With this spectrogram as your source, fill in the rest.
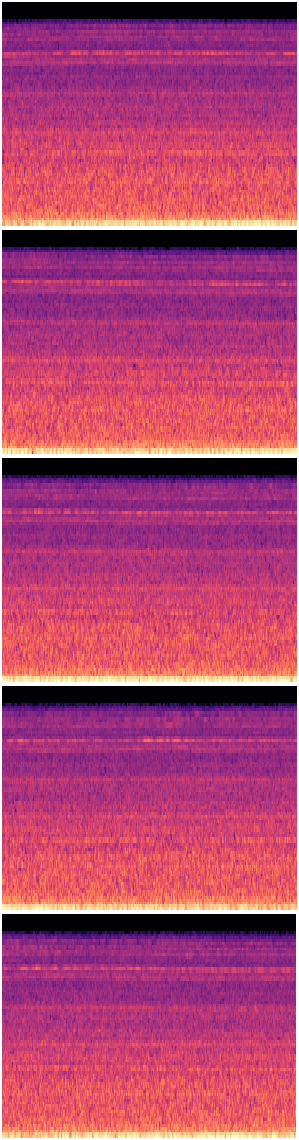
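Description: Jet engines roar steadily with a deep, low rumble.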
